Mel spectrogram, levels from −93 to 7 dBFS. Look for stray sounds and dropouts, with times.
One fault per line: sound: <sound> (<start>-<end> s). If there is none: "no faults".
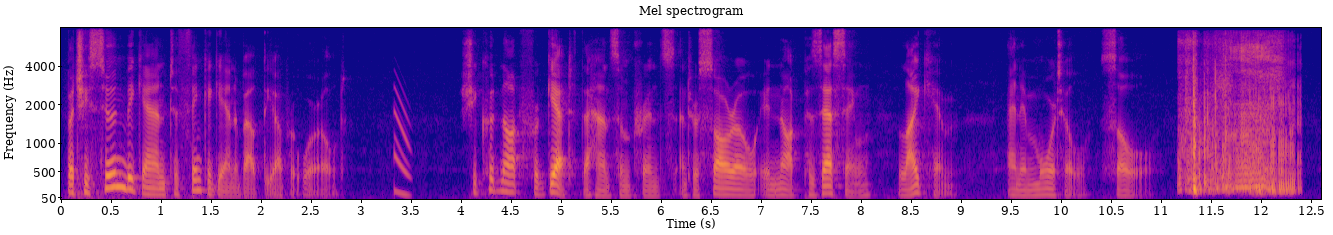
sound: chirp (3.3-3.5 s)
sound: throat clearing (11.2-12.4 s)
